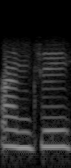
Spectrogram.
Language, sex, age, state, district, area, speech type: Dogri, female, 18-30, Jammu and Kashmir, Udhampur, rural, conversation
